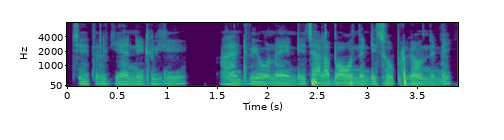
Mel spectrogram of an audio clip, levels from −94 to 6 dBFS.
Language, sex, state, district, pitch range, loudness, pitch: Telugu, male, Andhra Pradesh, Manyam, 100-115 Hz, -24 LUFS, 110 Hz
